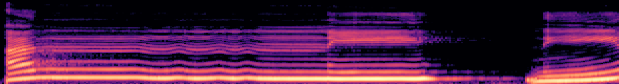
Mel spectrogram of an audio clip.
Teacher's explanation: cara membunyikannya adalah Nun nya didengungkan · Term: ghunnah musyaddadah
